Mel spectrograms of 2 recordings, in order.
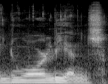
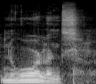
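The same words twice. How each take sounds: First: The name is said with an extra syllable. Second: The name is said with fewer syllables. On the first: "sometimes with an extra syllable" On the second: "Most locals pronounce it New Orleans"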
